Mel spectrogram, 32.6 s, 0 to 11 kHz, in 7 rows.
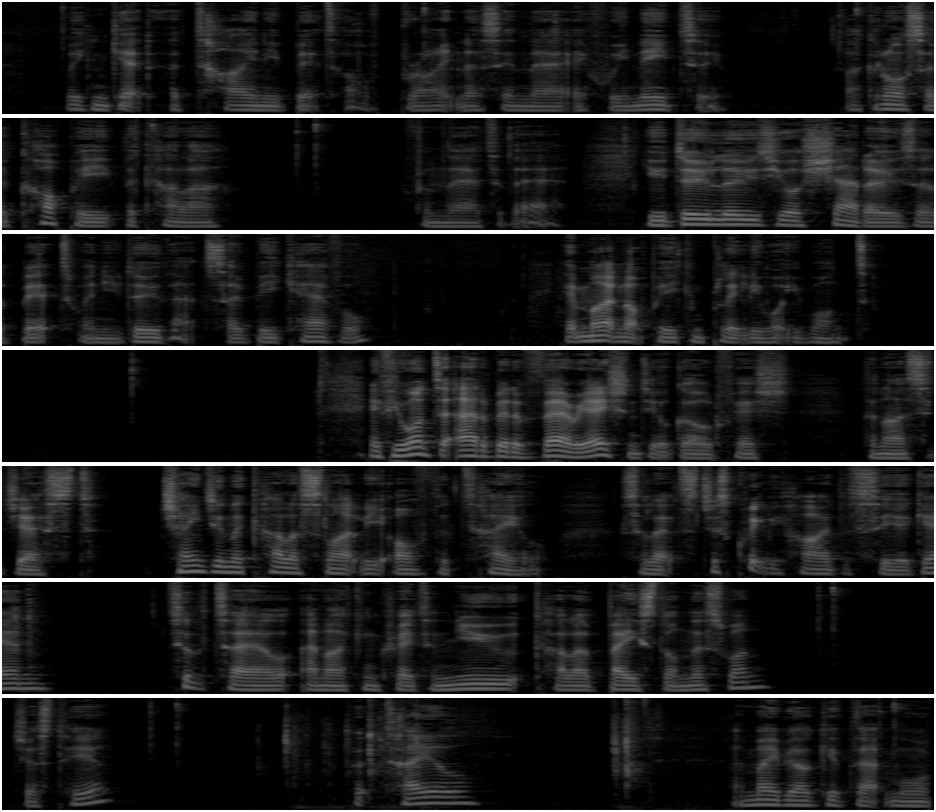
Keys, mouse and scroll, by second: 2.9-6.2 middle drag, 6.2 click, 7.3-19.2 middle drag, 8.1-10.0 scroll up 2, 10.0-11.6 scroll up 1, 11.6 scroll up 1, 11.8-12.8 scroll down 2, 16.0-19.2 scroll up 2, 19.2 click, 21.4 scroll down 1, 23.5 h, 23.8 click, 28.9-32.6 drag, 31.2 Return.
